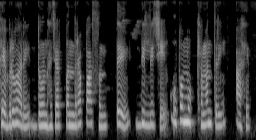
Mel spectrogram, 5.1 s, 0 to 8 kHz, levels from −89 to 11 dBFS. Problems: constant background noise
